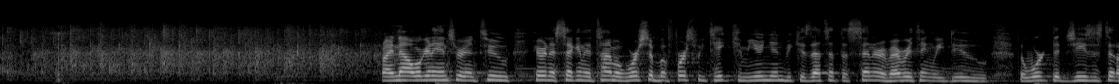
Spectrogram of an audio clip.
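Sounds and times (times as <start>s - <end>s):
room full of people applauding: 0.0s - 4.1s
speech: 3.8s - 11.1s.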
